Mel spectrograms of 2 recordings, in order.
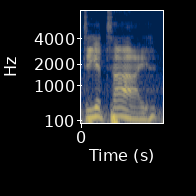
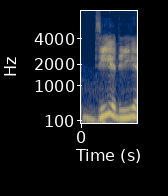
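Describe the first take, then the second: First: The word ends with an 'eye' sound. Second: The word ends with an 'ee' sound. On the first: This is the older pronunciation that fits the rhyme. "so it rhymes in the poem" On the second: This is the usual modern pronunciation. "I'm going to pronounce the word deity as"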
